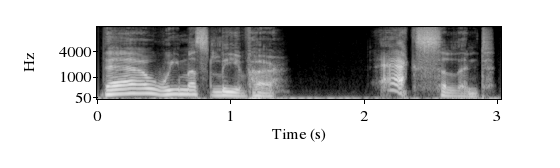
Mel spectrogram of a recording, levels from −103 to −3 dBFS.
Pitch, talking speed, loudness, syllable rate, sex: 145 Hz, 120 wpm, -23 LUFS, 4.4 syllables/s, male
